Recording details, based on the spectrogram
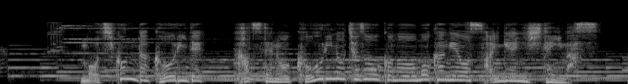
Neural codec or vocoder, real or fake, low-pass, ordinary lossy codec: none; real; 7.2 kHz; AAC, 32 kbps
